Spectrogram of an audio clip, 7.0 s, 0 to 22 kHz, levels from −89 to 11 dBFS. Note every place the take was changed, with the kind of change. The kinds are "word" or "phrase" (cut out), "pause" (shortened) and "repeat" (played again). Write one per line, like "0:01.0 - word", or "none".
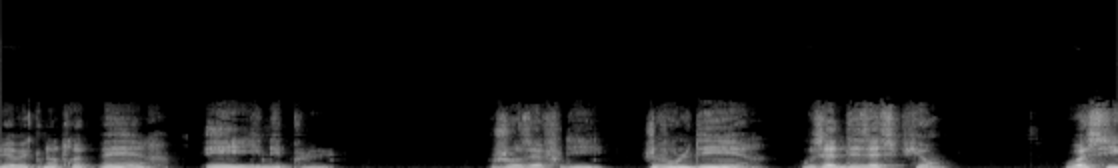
0:01.2 - pause
0:01.6 - phrase
0:03.5 - word
0:04.1 - word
